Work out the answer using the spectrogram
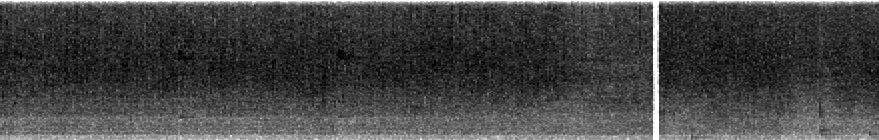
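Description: Beef chunks frying in a wok of hot spice paste: a steady sizzle with a low hum underneath, cut off briefly about six and a half seconds in.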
